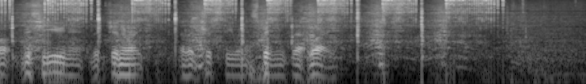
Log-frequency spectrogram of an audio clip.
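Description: A bicycle freewheel ticks rapidly as it is turned by hand.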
